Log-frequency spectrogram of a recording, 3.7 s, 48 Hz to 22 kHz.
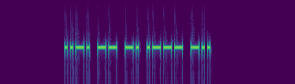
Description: Morse code, heard as a keyed tone, about 36 wpm, 700 Hz. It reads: FMNJD
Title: Code Groups - 5 Letters - 35wpm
